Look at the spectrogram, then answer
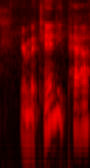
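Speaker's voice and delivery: plain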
